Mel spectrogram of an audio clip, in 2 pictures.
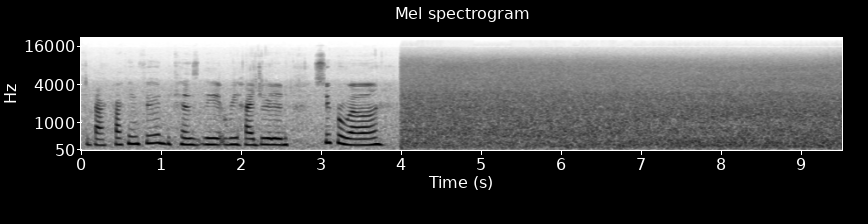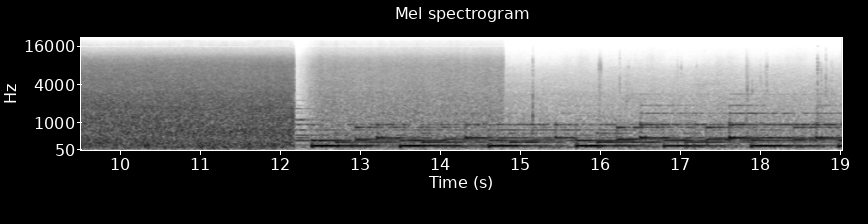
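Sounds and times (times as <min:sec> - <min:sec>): whitewater rushing: 0:04.0 - 0:14.8.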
